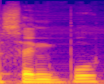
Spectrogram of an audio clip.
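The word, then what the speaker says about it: Tsangpo: याद हो रहा है सेंगपो टी फॉर तिब्बत यह याद रहेगा तिब्बत में इसका नाम सेंगपो सेंगपुट में टी साइलेंट है लेकिन एग्जाम में तो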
